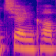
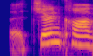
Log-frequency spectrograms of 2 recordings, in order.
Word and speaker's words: Cherenkov: So first we'll look at um first we'll look at optical churnov neutrino detectors.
